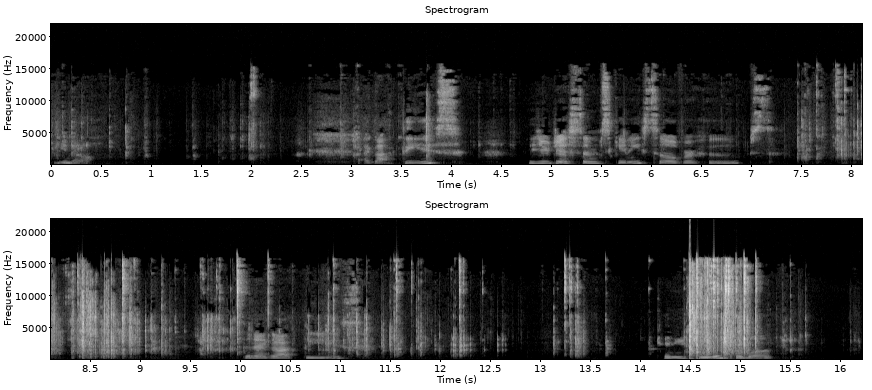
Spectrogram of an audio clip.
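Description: Cardboard and plastic packaging rustles and crinkles in hands.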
